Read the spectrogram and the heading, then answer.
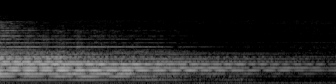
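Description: sound effect, bell tolling

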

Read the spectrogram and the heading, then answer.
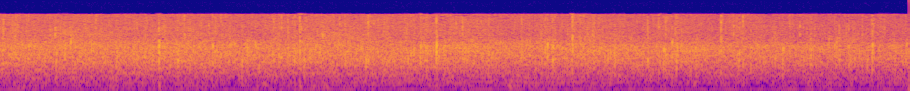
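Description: crowd, audience clapping hands

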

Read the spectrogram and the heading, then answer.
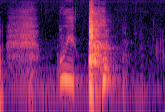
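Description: human body sound, cough

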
